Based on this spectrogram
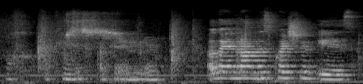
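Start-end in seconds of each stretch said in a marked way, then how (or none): none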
